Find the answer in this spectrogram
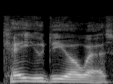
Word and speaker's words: kudos: Kudos, K-U-D-O-S, is a singular noun meaning praise, and it is properly pronounced kudos. There is also a plural form spelled the same, but pronounced kudos.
